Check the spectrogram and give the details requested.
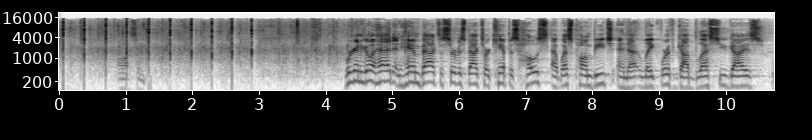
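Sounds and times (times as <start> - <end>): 
crisp individual claps: 0.0 - 4.4
audience applause: 0.0 - 5.4
speech: 0.9 - 1.6, 4.3 - 10.7.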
